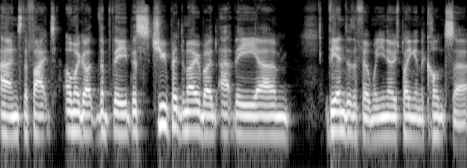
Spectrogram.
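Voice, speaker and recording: Recorded very cleanly against a silent background, a man with a London accent speaks at a moderate pace and medium pitch, with lively intonation. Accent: British English, London. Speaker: film podcast host. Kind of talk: casual chat. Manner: animated, laughs often.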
